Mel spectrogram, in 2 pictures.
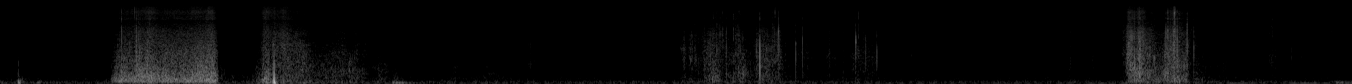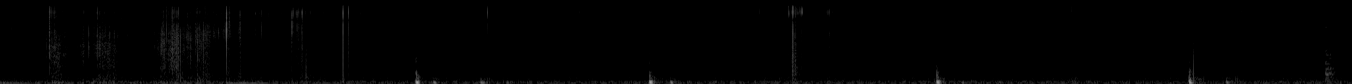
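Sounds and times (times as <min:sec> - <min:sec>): rustling and crinkling: 0:01.1 - 0:24.5, 0:25.1 - 0:27.0
scattered crackles: 0:01.1 - 0:24.5, 0:25.2 - 0:26.7.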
